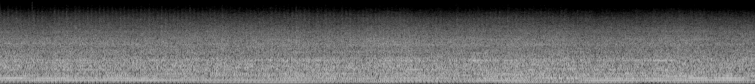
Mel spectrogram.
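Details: Exmark EC21KA Commercial 21-inch walk-behind mower with Kawasaki FJ180 engine, after new primer bulb and repairs: steady, even single-cylinder drone at constant speed, no knocks, misses or surging; running cleanly.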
